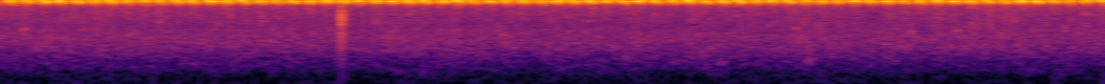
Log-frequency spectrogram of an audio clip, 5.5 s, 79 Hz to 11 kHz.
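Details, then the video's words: Crickets trilling at night beside a river, a steady high pulsing chirr running throughout, over the rushing hiss of flowing water and a sharp crackle from a campfire. "Campfire by the River at Night Ambience | 1 Hour of Crackling Fire, Crickets, Ambient Nature Sounds"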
